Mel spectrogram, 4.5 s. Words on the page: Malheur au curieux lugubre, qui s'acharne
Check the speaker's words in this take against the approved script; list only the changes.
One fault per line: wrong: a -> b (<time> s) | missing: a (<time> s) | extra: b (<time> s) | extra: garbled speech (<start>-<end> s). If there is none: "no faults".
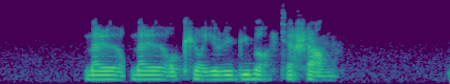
extra: malheur (1.3 s)
missing: qui (2.7 s)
